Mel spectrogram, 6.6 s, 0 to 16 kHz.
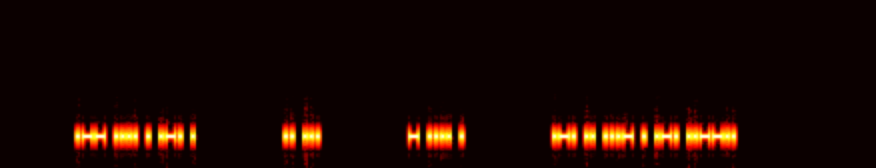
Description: Morse code, heard as a keyed tone, about 50 wpm, 700 Hz. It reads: WHERE IS THE RIVER?
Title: 4x Word-Spacing - Sentences from Top 300 Words - 50wpm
